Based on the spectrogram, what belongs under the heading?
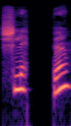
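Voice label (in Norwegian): "sleppe", Norwegian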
